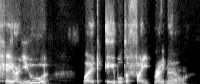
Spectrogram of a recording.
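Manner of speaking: quiet whisper. Speaking in character, asking an ally if he can fight: whispering. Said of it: "I'll whisper to Dukan".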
